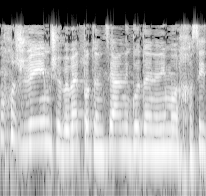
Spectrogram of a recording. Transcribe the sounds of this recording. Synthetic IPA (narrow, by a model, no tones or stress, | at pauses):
mχoʃvimʃebeːmet̪̚po̞tent͡sjalniɡud̪enjanimojaxasit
